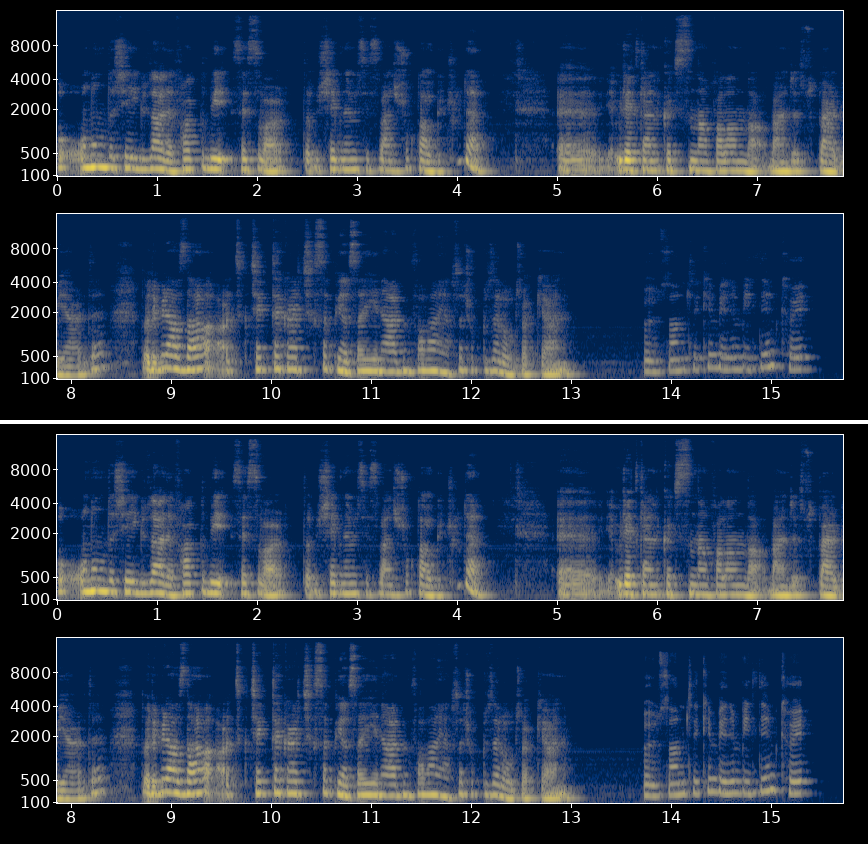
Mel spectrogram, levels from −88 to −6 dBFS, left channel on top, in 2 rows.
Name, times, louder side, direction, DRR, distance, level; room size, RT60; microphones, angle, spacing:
voice 1, 0.0-13.0, equal, 10° right, 0.4 m, -29 dB
voice 2, 13.7-15.3, right 5 dB, 90° right, 0.4 m, -38 dB
4.6 x 2.3 x 4.2 m
head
